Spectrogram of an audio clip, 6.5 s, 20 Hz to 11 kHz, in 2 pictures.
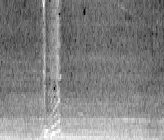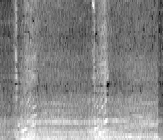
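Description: Audi S5's 3.0-litre supercharged V6, fitted with an open cone air filter in place of the stock airbox, revved three times from idle. Each rev climbs quickly and falls back slowly.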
